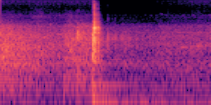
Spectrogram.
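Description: A single sharp crack of a padel ball impact close by, about a second in, followed by a short low ring in the hall.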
